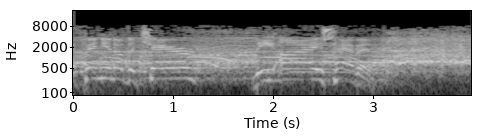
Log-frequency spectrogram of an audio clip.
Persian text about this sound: با این حال در طول روز و شب و در جریان سخنرانی‌ها بعضی از مخالفان همچنان با فریادهای اعتراض‌آمیز به مخالفت خود ادامه دادند.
